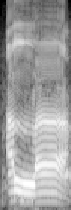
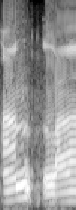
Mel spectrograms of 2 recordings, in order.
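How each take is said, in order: First: The n merges into a doubled l sound. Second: The n is kept separate before la. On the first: "একসাথে মিলিয়ে পড়ি তাহলে উচ্চারণটা হয়" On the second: "আন ভেঙে ভেঙে বলা হয়"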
